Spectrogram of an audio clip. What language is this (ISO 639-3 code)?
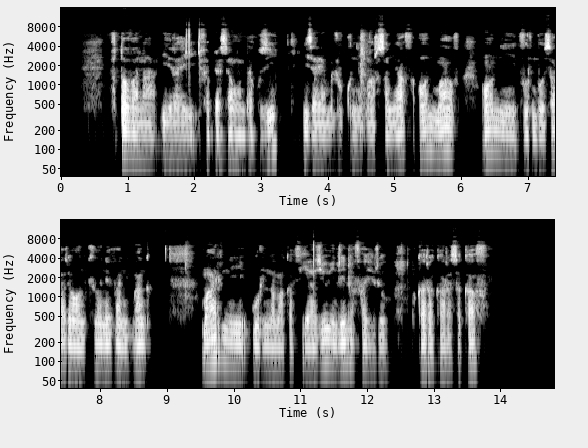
mlg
